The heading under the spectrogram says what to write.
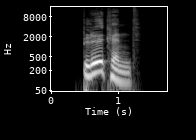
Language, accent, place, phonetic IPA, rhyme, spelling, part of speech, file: German, Germany, Berlin, [ˈbløːkn̩t], -øːkn̩t, blökend, verb, De-blökend.ogg
- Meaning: present participle of blöken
